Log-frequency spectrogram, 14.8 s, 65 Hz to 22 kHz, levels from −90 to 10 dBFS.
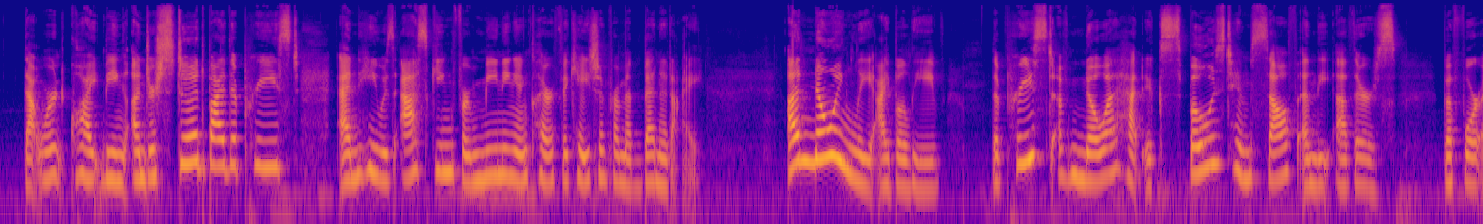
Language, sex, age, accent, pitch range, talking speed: English, female, 40-59, American, 185-275 Hz, 130 wpm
